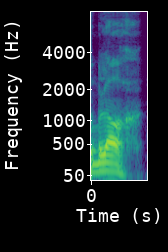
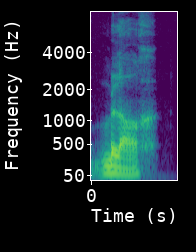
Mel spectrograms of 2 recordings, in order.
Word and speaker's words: Bloch: Lei, che era stata Mademoiselle Bloch sin dalla nascita, rispose pronunciando Bloch alla tedesca, come se la CH non fosse stata una C o una K, ma la CH tedesca, come avrebbe fatto il duca di Guermont.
